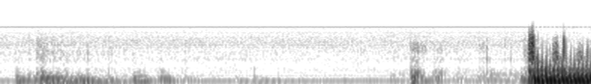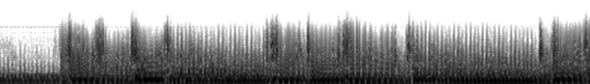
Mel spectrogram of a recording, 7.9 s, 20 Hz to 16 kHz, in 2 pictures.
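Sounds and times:
bass guitar recorded direct: 0:03.5 - 0:07.8.

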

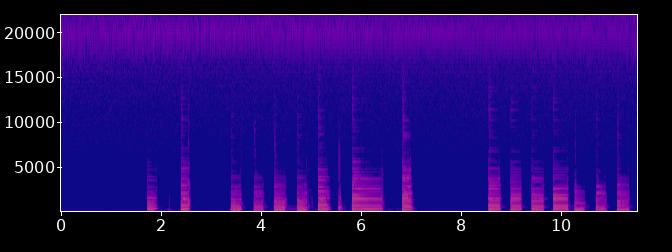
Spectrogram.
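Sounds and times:
guitar line: 0:01.8 - 0:02.6, 0:03.4 - 0:07.1, 0:08.6 - 0:11.4.

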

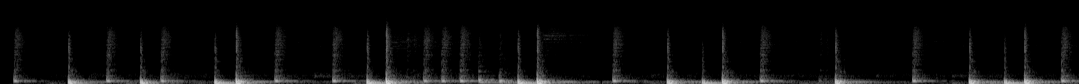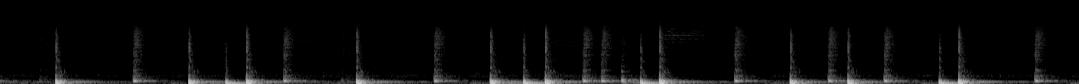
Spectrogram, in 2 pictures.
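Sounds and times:
kick drum beat: 0:00.7 - 0:02.8, 0:03.6 - 0:05.8, 0:06.6 - 0:07.7, 0:08.3 - 0:08.7, 0:09.7 - 0:11.7, 0:12.7 - 0:14.8, 0:15.7 - 0:17.8, 0:18.7 - 0:20.8.

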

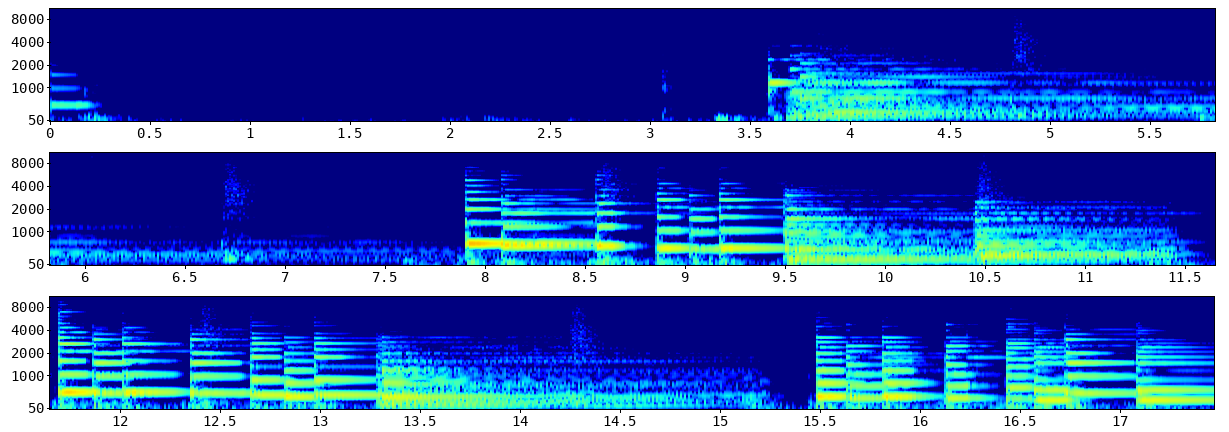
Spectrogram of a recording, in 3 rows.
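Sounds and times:
piano note A: 0:03.6 - 0:17.4.

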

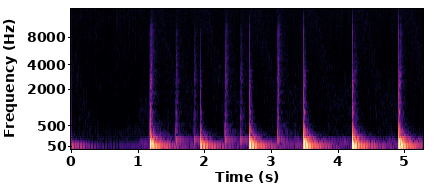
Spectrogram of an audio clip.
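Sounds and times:
kick drum: 0:01.2 - 0:05.2.

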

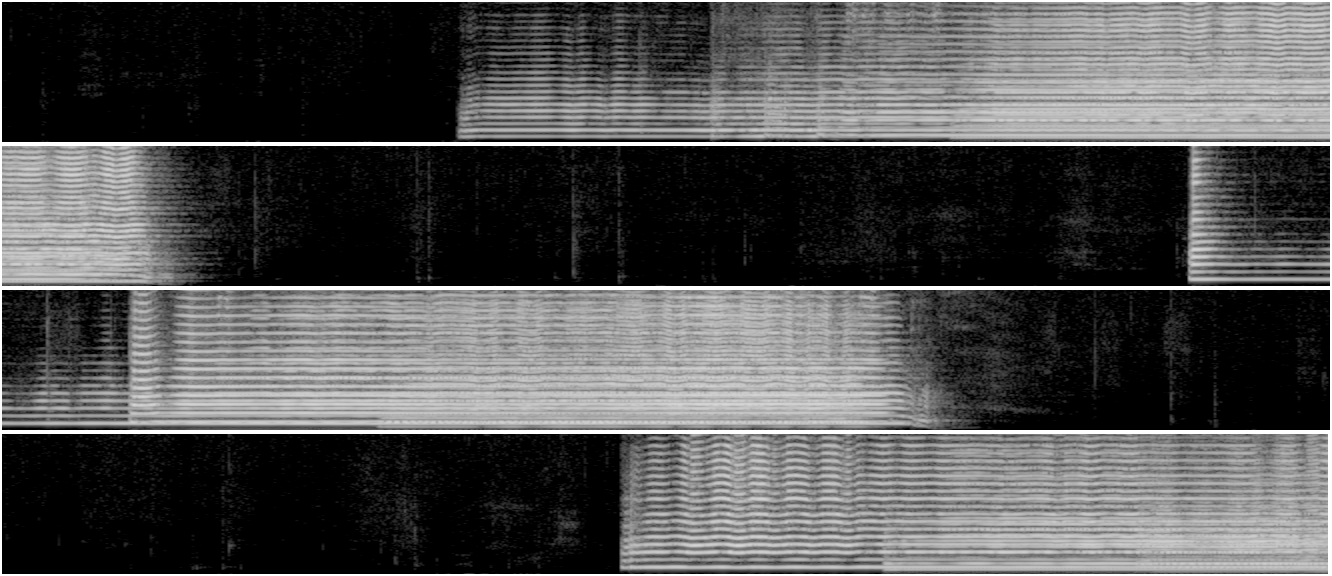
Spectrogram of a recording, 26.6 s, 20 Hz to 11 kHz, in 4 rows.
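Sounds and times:
trumpet in a room: 0:02.3 - 0:07.6, 0:12.6 - 0:18.0, 0:23.0 - 0:26.5.

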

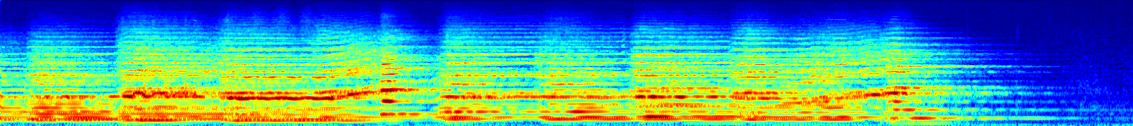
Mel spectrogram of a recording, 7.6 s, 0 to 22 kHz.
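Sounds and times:
oboe: 0:00.2 - 0:06.1.

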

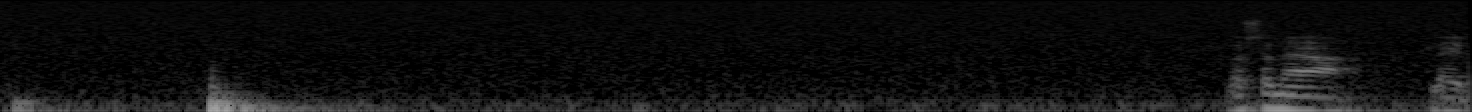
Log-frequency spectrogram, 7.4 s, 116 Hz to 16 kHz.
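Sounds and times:
bass drum: 0:00.0 - 0:02.8.

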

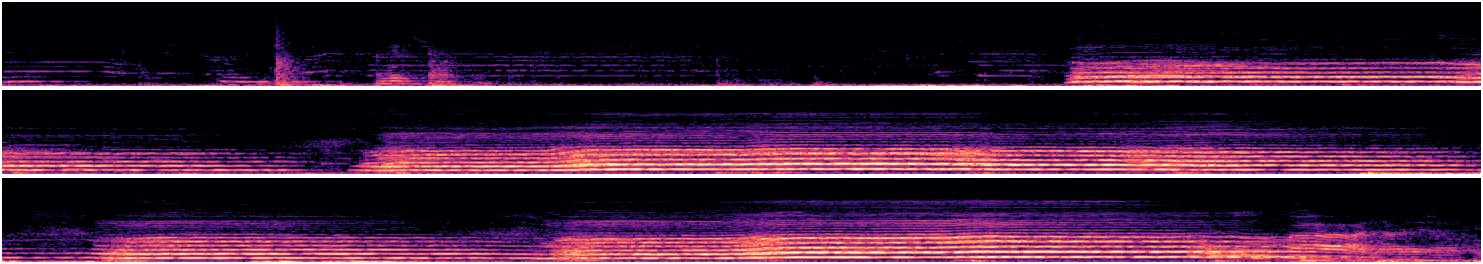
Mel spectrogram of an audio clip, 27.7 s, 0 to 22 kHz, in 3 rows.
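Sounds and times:
distant choir singing: 0:06.3 - 0:27.7.

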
